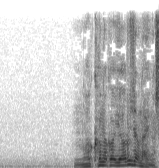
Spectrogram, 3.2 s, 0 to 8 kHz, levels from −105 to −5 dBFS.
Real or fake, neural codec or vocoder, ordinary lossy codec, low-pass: real; none; none; 7.2 kHz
